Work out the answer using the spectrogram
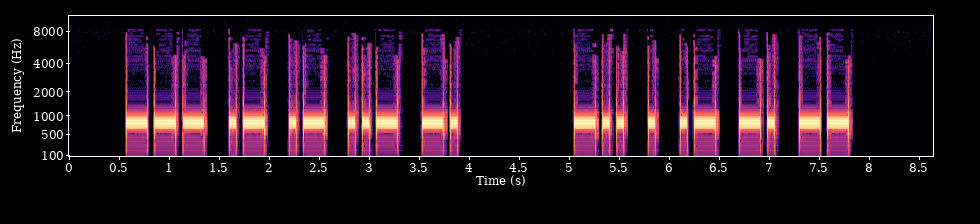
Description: Morse code, heard as a keyed tone, about 17 wpm, 800 Hz. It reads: OAAUN DEANM
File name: CW / DET / 1 3 1500C S A 16wpm 2141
